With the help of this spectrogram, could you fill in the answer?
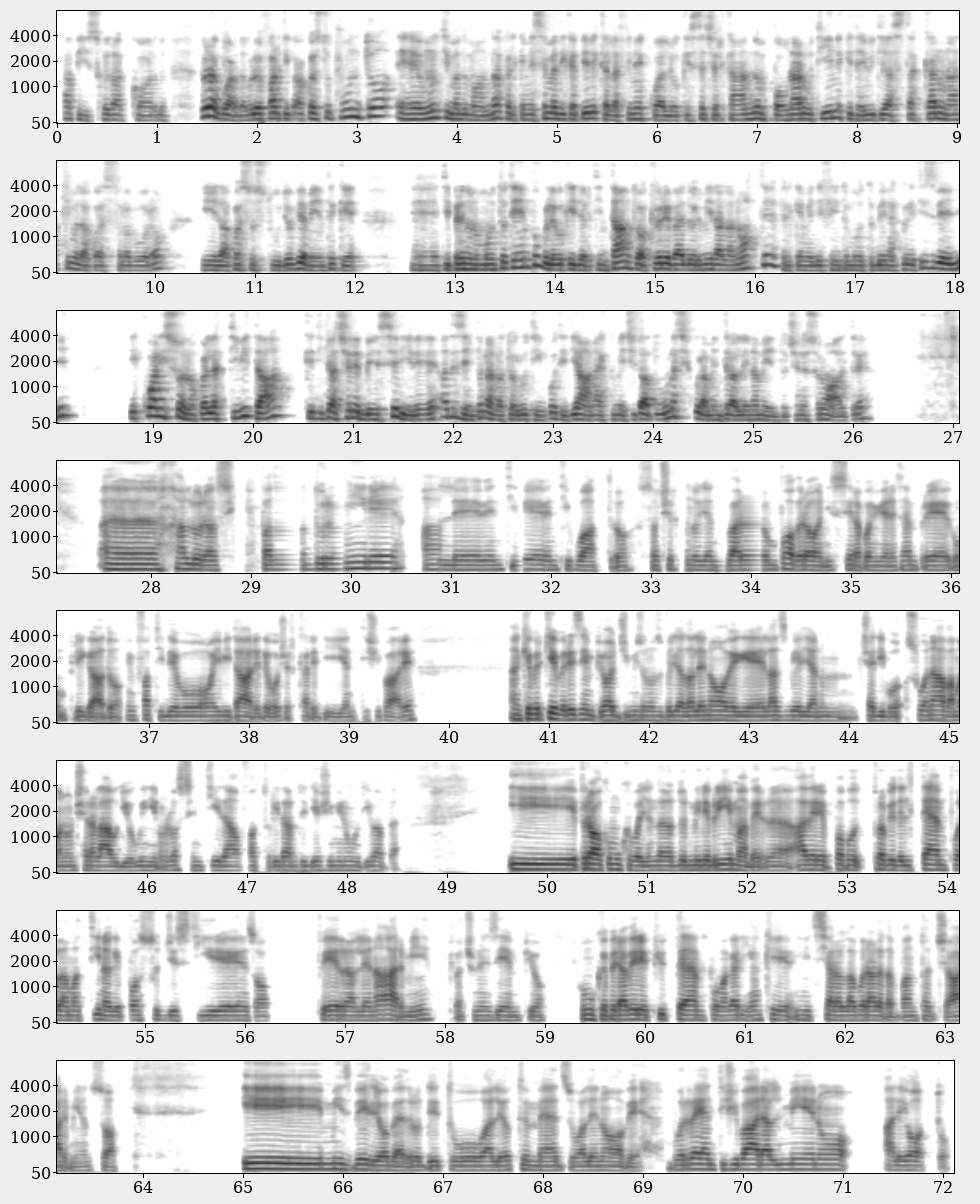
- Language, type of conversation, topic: Italian, advice, Come posso trovare senso nel mio lavoro quotidiano quando mi sembra solo ripetitivo?
- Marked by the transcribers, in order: static; tapping; "volevo" said as "voleo"; distorted speech; "cioè" said as "ceh"; drawn out: "E"; "proprio" said as "propio"; inhale; drawn out: "E"; sigh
